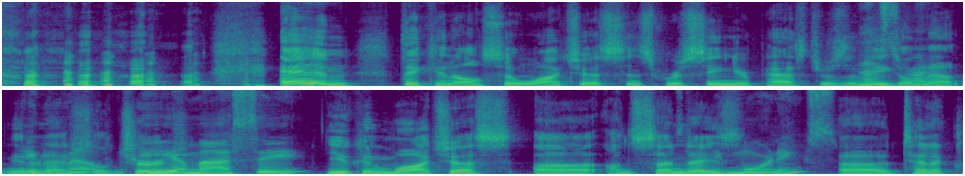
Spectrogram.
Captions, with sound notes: the kid done good. (laughs) - And they can also watch us since we're senior pastors International Church. of Eagle Mountai - EMIC. - You can watch us on Sundays.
